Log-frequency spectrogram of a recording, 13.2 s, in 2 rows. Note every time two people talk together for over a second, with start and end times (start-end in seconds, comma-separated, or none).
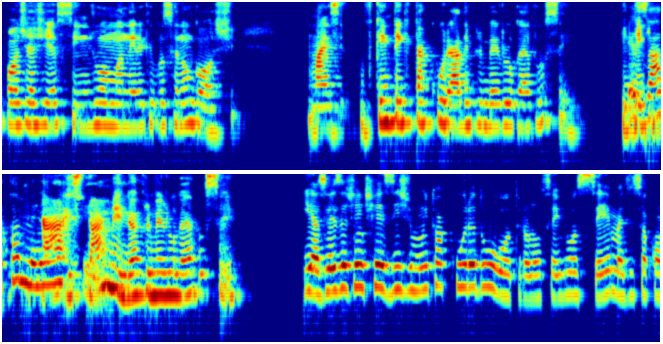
6.2-7.7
